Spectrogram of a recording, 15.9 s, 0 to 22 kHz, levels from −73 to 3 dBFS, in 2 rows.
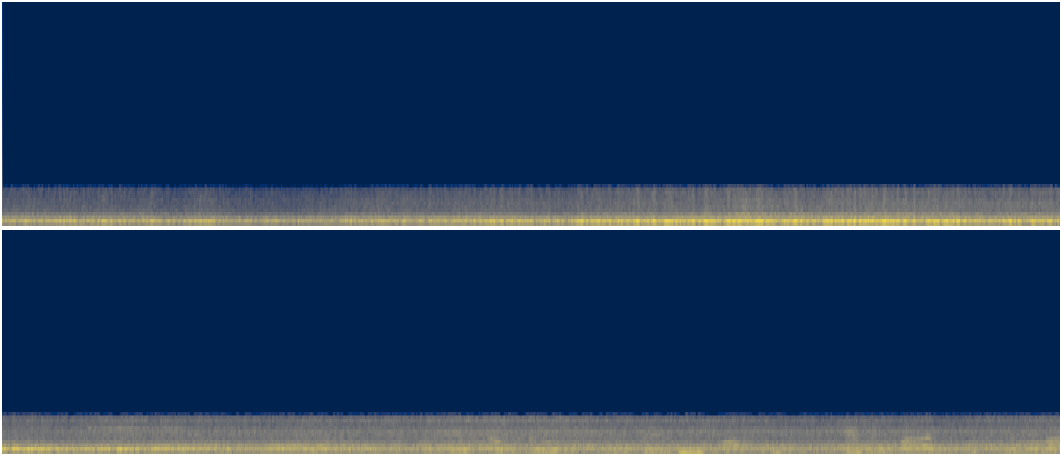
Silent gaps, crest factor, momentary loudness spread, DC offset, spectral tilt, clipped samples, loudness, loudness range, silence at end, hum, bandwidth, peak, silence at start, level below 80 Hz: none; 16 dB; 12 LU; under 0.1%; -7.5 dB/octave; under 0.1%; -16 LUFS; 10 LU; 0 s; none; 4 kHz; 0 dBFS; 0 s; -56 dBFS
